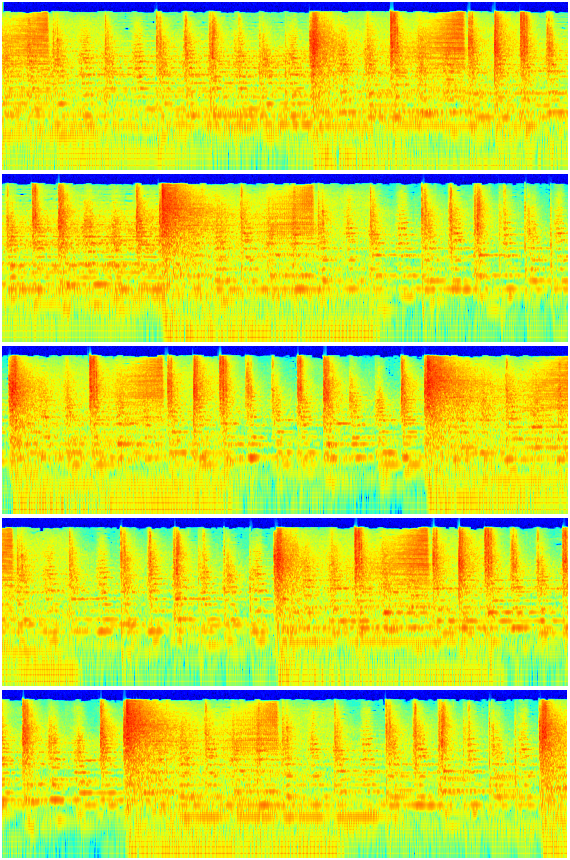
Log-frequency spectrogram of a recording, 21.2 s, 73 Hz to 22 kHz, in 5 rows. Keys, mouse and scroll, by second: 0.7 click, 0.8 c, 1.9 click, 2.0-2.3 scroll down 1, 2.3 middle click, 2.9-3.5 drag, 3.5 scroll down 3, 3.6 middle click, 3.7 shift+a, 4.6 alt+g, 5.3 alt+click, 5.4 s, 5.9-7.6 alt+drag, 6.6 t, 7.6 middle click, 7.6 shift+a, 8.4 middle click, 8.5 ctrl+z, 8.6 shift+a, 9.1-9.7 alt+drag, 9.7 alt+middle click, 10.0 s, 10.6 scroll up 2, 10.7 ctrl+a, 11.0 alt+middle click, 11.1 scroll down 3, 11.2-13.4 drag, 13.4-14.0 scroll down 11, 14.0-15.7 drag, 16.1-16.6 scroll down 13, 16.6 click, 17.4-18.1 scroll down 1, 18.1-19.3 drag, 19.3-19.7 scroll down 4, 19.7 click, 20.4 scroll up 2, 20.6 scroll down 3, 20.9-21.2 scroll up 1.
